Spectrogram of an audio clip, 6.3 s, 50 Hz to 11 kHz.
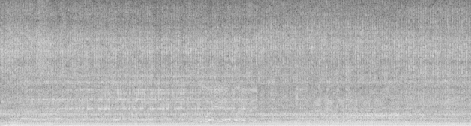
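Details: Honda GX200 196cc replacement engine on a log splitter, first start with choke on and throttle halfway: starts and settles into a steady, even putter with no misses or knocking, running healthy.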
